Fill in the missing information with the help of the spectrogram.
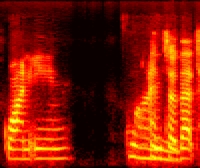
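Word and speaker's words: Guanyin: Such a gift to us in this world, this energy of, in Chinese, her name is pronounced Kwan Yin. And so that's how I normally say her name, Kwan Yin.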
